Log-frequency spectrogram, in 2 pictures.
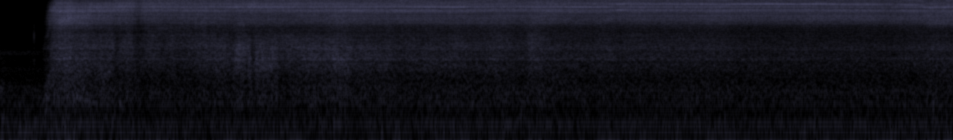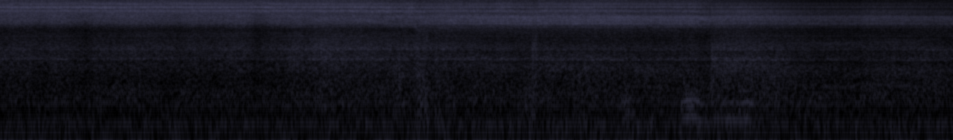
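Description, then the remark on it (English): After a good inhale, a person breathes out in one long, steady hiss as a breath support exercise to control how much air is released. The hiss holds an even, high, airy tone for nearly twenty seconds before fading slightly at the end, with no talking. “It's a good inhale, and we will hiss.”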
